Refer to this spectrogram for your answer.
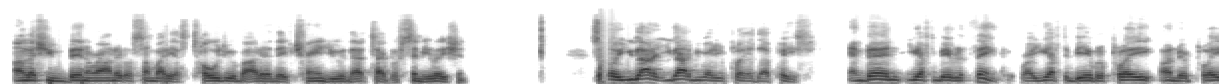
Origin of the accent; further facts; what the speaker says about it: Silver Spring, Maryland, United States; moved away as an adult; also born or lived in Riverside, California / United Kingdom / Denmark / Portugal; I grew up in Silver Spring, Maryland, obviously a suburb of D.C.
